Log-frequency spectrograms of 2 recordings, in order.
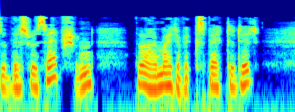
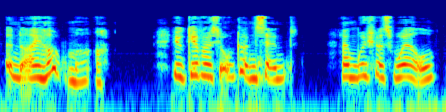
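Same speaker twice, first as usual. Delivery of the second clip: tearful pleading; 5 semitones higher than usual. Acted. Caddy pleading.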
